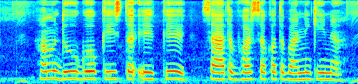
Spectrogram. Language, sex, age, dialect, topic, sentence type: Bhojpuri, female, 25-30, Southern / Standard, banking, question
